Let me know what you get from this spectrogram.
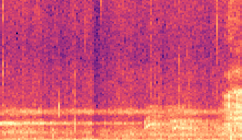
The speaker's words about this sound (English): Whoa, what was that? Coyotes, maybe. I hope you all heard that. Anyway. Kind of freaked me out.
